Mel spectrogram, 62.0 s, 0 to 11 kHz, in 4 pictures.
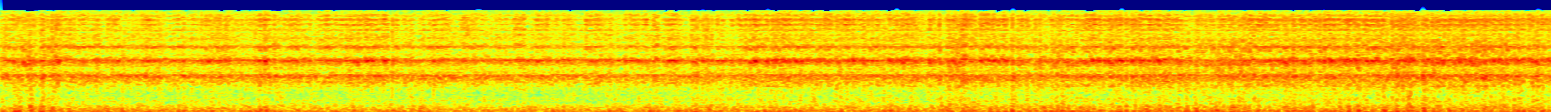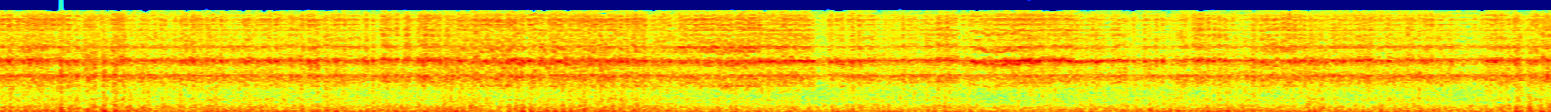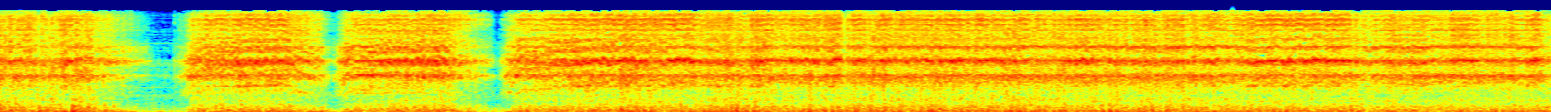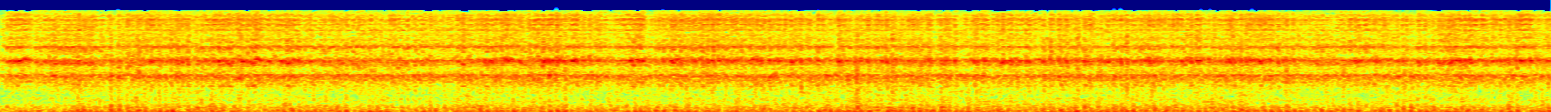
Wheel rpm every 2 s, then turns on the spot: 230, 230, 230, 230, 240, 230, 230, 230, 230, 230, 220, 220, 230, 230, 230, 210, 90, 120, 160, 230, 230, 220, 220, 230, 220, 220, 230, 230, 230, 230, 230.
none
